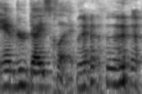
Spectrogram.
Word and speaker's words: Andrew Dice Clay: Andrew Dice Clay. Andrew Dice Clay. Emphasis on the dice.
